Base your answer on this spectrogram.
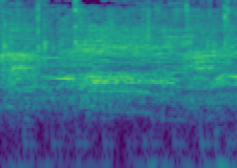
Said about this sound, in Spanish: Esta mañana, por cierto, se escuchaban gritos en la sede del Sabadell, casi casi como si aquello fuera la final de la Champions.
